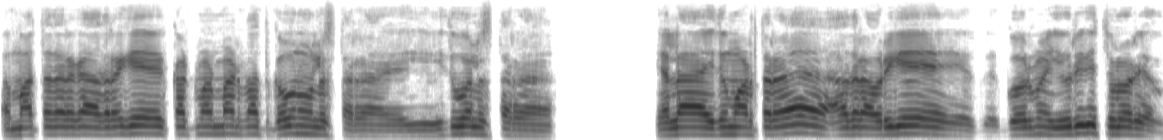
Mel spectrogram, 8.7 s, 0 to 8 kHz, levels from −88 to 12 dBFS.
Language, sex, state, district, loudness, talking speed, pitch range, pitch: Kannada, male, Karnataka, Bijapur, -15 LUFS, 135 wpm, 140-155 Hz, 150 Hz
